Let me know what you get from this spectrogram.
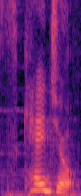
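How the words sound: It is said in an American accent, starting 'sk'.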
